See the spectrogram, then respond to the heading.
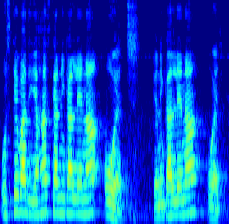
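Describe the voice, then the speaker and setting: Casting note: male chemistry teacher, slightly high voice, repetitive call-and-response drilling. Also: fairly quick, a bit bright. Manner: call-and-response drilling, repeats questions and answers; emphatic, checks understanding often. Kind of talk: classroom lecture.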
